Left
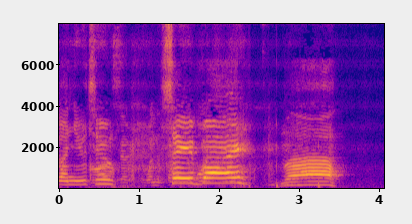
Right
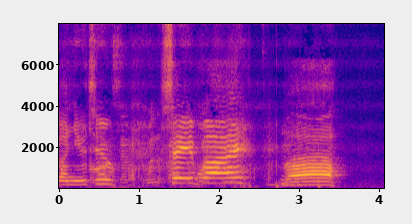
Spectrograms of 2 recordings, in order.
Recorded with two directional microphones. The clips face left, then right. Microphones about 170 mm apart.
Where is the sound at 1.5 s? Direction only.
35° left (ahead or behind).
